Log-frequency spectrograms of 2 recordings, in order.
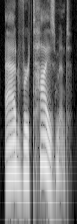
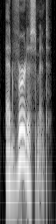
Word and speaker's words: advertisement: advertisement American, advertisement, stress on the first and third syllables. British, advertisement, stress on the second syllable, four syllables instead of five.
